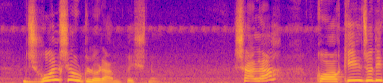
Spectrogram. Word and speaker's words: ক: রামকৃষ্ণ বললে, বল ক। লাটু উচ্চারণ করলে কা। ওরে কা নয় ক, বল ক।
